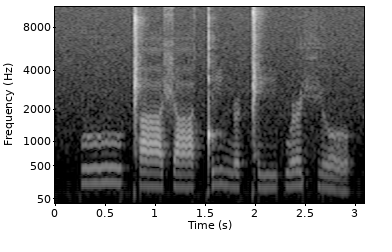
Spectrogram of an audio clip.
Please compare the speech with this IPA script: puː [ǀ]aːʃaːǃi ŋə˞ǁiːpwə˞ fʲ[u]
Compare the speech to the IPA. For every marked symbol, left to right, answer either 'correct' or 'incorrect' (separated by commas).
incorrect, incorrect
